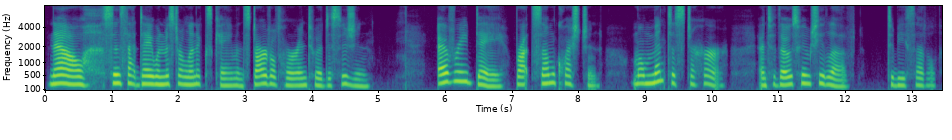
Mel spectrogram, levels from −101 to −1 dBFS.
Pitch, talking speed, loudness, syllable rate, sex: 220 Hz, 140 wpm, -20 LUFS, 4.2 syllables/s, female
